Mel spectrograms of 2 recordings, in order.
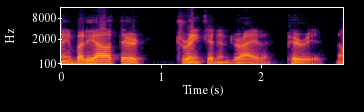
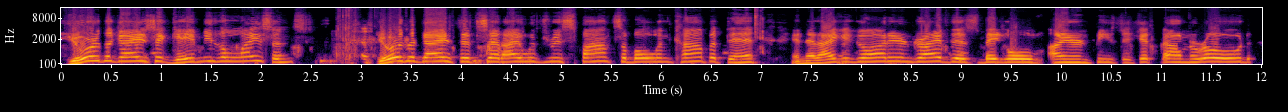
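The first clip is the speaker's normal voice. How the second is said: high, loud sustained harangue; indignant rant; 14 semitones higher, 5 dB louder than usual. Retold or imitated. To the cop who pulled him over, a loud indignant rant. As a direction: lecture the cop, outraged.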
